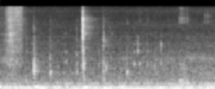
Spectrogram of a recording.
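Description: A few scattered sharp clicks from computer input, the clearest just after the start and about a second in, over a low steady hum.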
